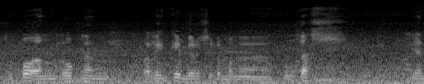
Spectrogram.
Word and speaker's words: Palenque: ako ngayon sa palengke no pronounce po ito as palengke no parang market so katabi po siya ng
